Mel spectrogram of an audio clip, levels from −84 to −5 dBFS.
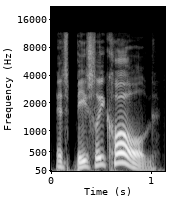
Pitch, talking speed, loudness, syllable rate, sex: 135 Hz, 160 wpm, -15 LUFS, 3.9 syllables/s, male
